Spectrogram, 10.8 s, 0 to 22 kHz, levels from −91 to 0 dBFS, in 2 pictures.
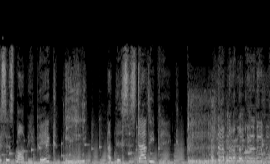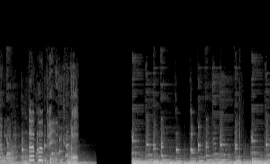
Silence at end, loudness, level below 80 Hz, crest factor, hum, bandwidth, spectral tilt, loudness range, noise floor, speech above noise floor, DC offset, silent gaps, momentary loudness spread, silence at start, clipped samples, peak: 0 s; -30 LUFS; -44 dBFS; 14 dB; none; 16 kHz; -5.5 dB/octave; 1 LU; under -90 dBFS; over 59 dB; under 0.1%; 7.40-8.01 s; 7 LU; 0 s; under 0.1%; -16 dBFS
